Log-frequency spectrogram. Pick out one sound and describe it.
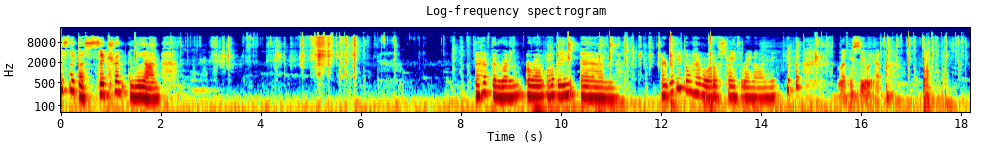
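Sticky tape crackles as it is peeled off a roll.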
